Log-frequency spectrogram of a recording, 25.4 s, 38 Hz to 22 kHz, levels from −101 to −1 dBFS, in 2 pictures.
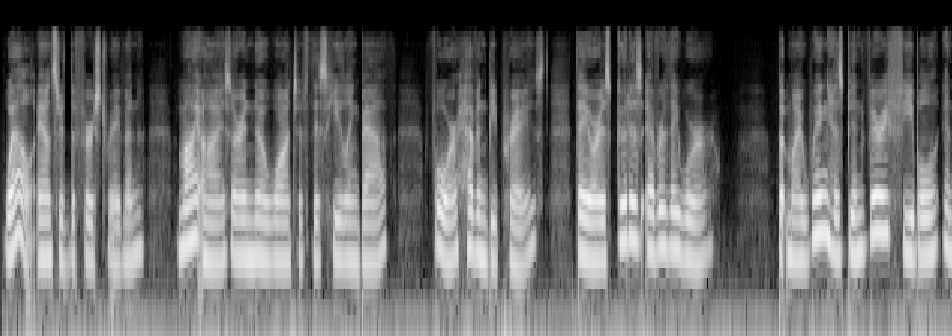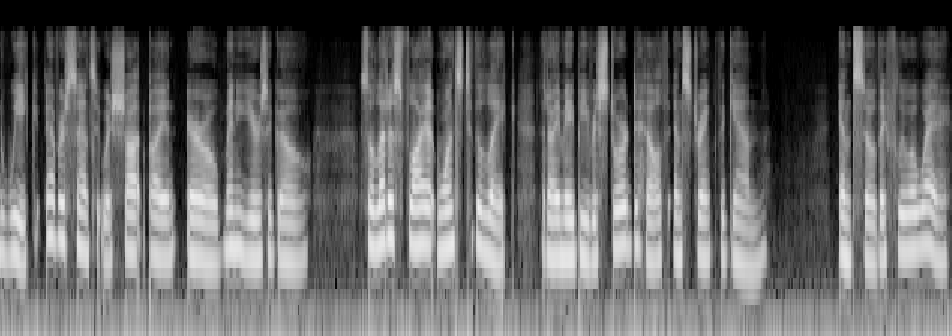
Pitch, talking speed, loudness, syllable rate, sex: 185 Hz, 170 wpm, -19 LUFS, 4.4 syllables/s, female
